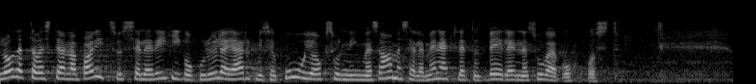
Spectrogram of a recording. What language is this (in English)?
Estonian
